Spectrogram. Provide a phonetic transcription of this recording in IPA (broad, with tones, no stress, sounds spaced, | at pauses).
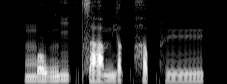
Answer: m o˧ w ŋ iː˥ k̚ t͡s aː˨˩ m j ɐ˨˥ k̚ h ɐ˨ p̚ f yː˨˧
